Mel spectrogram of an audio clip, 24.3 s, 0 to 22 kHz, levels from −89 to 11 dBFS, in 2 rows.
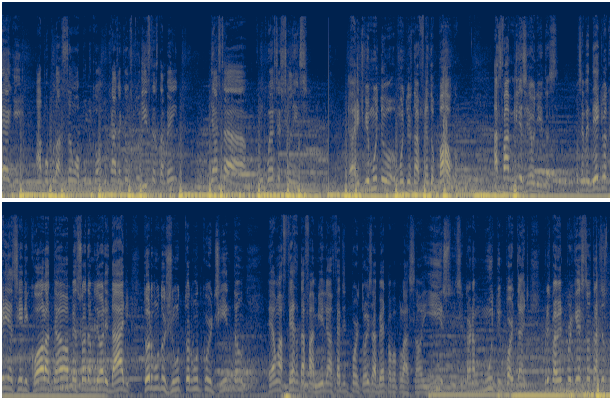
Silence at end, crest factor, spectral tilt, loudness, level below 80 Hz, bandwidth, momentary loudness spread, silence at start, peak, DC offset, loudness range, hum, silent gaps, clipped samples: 0 s; 16 dB; -8 dB/octave; -22 LUFS; -20 dBFS; 8.6 kHz; 16 LU; 0 s; -2 dBFS; under 0.1%; 12 LU; none; none; under 0.1%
